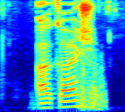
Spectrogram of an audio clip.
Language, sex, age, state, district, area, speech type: Kashmiri, male, 18-30, Jammu and Kashmir, Baramulla, rural, spontaneous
